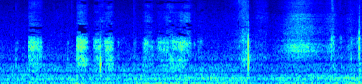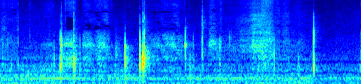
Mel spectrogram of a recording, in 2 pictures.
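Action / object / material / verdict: scrape / graphite pencil on paper notebook page / paper / none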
